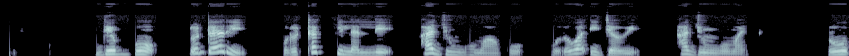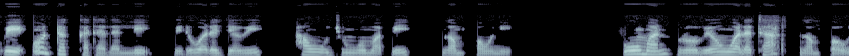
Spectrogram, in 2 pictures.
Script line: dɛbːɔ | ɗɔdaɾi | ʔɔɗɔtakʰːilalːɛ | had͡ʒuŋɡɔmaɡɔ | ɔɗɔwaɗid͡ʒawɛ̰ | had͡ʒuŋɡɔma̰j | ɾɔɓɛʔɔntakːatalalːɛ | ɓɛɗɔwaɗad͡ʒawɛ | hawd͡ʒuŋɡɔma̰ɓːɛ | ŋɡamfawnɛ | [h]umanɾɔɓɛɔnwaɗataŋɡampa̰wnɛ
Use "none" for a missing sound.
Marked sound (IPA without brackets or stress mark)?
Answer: f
